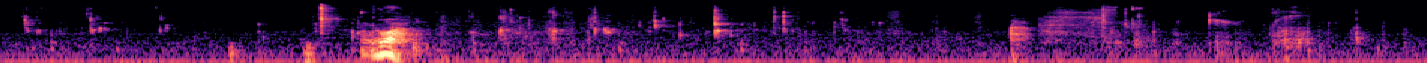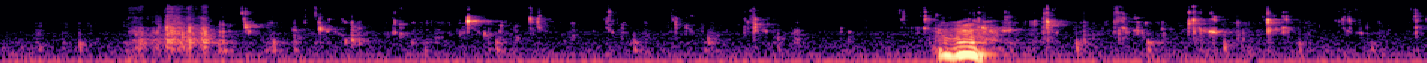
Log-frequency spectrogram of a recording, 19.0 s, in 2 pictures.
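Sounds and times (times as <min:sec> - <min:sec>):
close biting and chewing: 0:03.1 - 0:06.2, 0:07.3 - 0:19.0.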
